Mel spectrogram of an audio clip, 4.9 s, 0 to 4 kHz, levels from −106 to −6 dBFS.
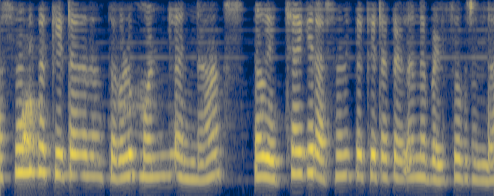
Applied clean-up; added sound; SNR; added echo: neural mask model DeepFilterNet 3.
